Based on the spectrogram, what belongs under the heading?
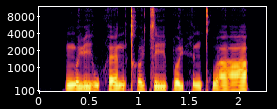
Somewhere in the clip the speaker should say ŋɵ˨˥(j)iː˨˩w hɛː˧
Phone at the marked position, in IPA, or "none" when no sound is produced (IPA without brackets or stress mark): ɥ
